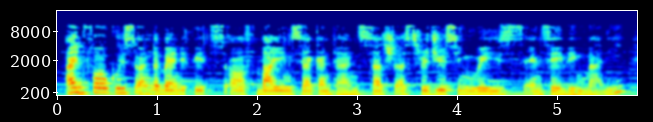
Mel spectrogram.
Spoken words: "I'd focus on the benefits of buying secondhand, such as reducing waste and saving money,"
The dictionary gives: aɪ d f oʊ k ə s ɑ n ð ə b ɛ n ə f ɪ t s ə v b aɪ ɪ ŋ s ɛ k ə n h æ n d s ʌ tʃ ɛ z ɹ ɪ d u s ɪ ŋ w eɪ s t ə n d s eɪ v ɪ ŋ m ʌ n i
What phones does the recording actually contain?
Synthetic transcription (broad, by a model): aɪ d f oʊ k ə s ɑ n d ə b ɛ n ə f ɪ t s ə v b aɪ ɪ ŋ s ɛ k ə n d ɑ n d s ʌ tʃ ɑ s ɹ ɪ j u s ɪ ŋ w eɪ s ə n d s eɪ v ɪ ŋ m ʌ n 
